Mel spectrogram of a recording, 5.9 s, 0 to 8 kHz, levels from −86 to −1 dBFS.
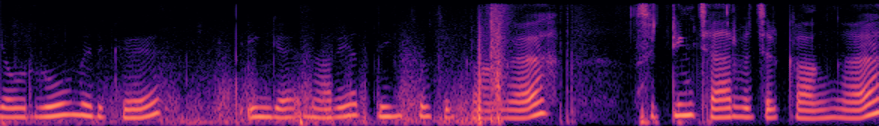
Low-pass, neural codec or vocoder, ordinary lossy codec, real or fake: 7.2 kHz; none; none; real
